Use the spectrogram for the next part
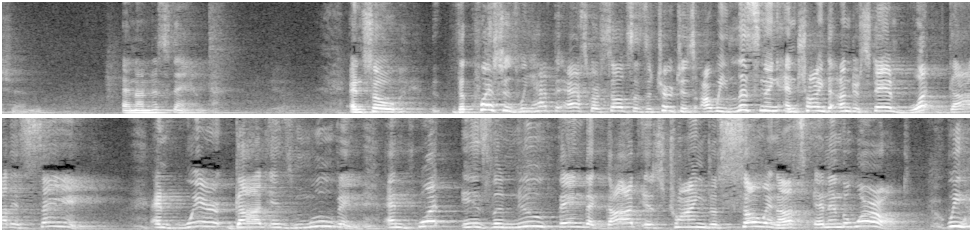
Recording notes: Sermon preached at RCHP on July 16, 2023.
